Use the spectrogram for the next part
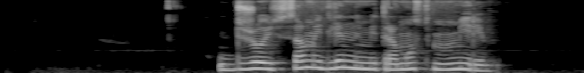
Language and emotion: Russian, neutral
